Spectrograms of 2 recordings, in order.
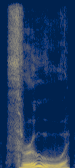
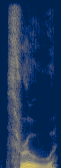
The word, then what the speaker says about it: through: On enchaîne avec through. Et là, attention, changement radical. Le son devient un OU long comme through.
